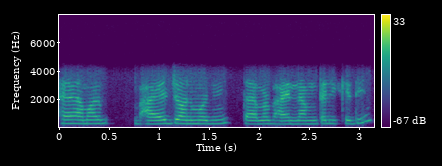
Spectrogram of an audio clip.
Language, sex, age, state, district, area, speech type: Bengali, female, 18-30, West Bengal, North 24 Parganas, urban, conversation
